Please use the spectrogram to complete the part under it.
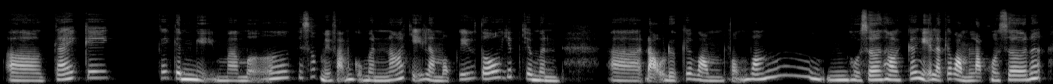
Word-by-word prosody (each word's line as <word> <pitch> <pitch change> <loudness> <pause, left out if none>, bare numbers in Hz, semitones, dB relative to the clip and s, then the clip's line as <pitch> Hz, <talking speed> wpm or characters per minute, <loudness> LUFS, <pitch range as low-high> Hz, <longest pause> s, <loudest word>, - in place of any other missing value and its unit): ờ, 180 -1 0
cái 240 +6 +2
cái 305 -1 -5 0.4
cái 295 0 -6
kinh 240 -4 +7
nghiệm 200 -3 -1
mà 175 0 -3
mở 170 +10 -3 0.2
cái 305 - -11
shop 355 +2 -9
mỹ 200 - 0
phẩm 230 +4 -1
của 225 - -10
mình 180 -2 -1
nó 255 +7 +1
chỉ 215 -4 -7
là 195 - +1
một 165 -2 -4
cái 235 +2 -4
yếu 275 - -9
tố 285 +4 +3
giúp 340 - -8
cho 240 - -1
mình, 185 -5 +3 0.5
ờ, 175 -2 -2
đậu - - +4
được 185 -2 -1
cái 255 - -2
vòng 175 -5 0
phỏng 225 - -4
vấn, 260 +9 +2 0.5
ừm, 205 0 +2
hồ 205 -2 -1
sơ 210 +3 +4
thôi. 215 -3 +4
Có 270 - +1
nghĩa 255 -4 +3
là 205 - +3
cái 255 +5 -5
vòng 195 -5 +5
lọc 175 -1 -1
hồ 190 -2 -2
sơ 210 +2 +3
đó 275 +5 +3
210 Hz, 250 wpm, -22 LUFS, 180-255 Hz, 0.5 s, kinh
